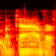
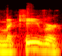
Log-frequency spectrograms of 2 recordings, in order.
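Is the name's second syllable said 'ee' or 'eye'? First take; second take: eye; ee. First: The second syllable has an 'eye' vowel. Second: The second syllable has an 'ee' vowel. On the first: This is how the speaker's group says it. "we pronounce it McIver for some reason" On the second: This is how the local community says it. "They actually pronounce it the McKeever community"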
